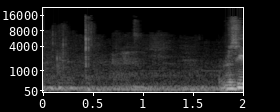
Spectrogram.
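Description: Marker pen writing on a whiteboard: faint scratchy strokes, with one sharp click about half a second in.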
